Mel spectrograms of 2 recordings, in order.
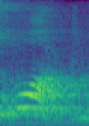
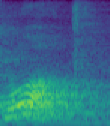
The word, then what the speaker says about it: walk: So when you say walk, you pronounce walk. You don't pronounce L, right? You say walk, right?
